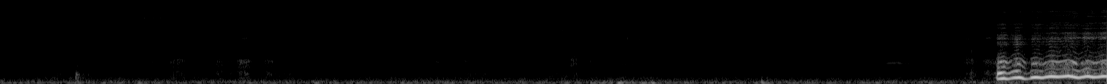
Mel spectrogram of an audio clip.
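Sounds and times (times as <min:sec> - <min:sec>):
soft hiss: 0:02.8 - 0:10.1.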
